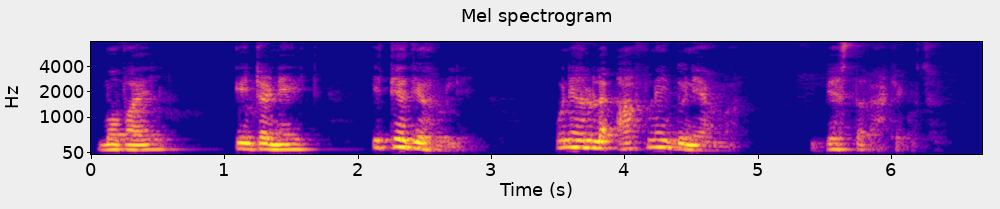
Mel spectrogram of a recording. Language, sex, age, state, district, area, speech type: Nepali, male, 60+, West Bengal, Kalimpong, rural, spontaneous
